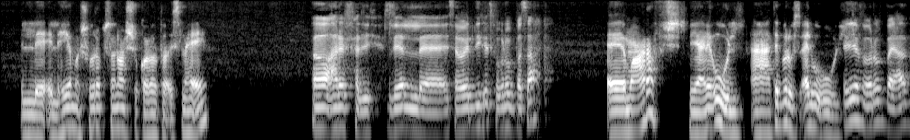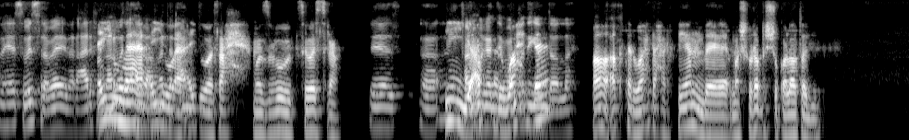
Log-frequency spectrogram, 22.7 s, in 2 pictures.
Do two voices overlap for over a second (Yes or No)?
Yes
